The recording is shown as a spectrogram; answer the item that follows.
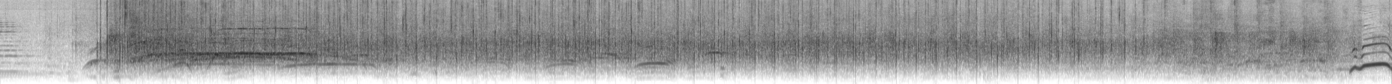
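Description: Audience applauding, breaking out about a second in after the last note dies away and carrying on steadily, with cheering voices loudest in the first few seconds.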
